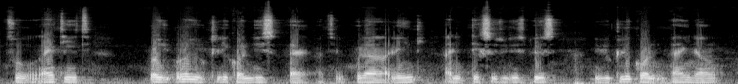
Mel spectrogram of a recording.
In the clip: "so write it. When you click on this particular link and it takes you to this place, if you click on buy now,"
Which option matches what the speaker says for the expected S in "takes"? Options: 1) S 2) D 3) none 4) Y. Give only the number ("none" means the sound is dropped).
1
